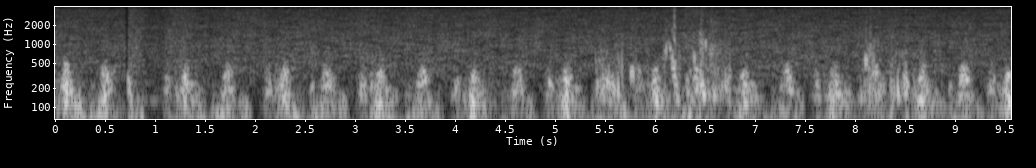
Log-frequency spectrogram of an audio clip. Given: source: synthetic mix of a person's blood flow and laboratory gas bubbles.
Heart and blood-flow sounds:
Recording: Doppler ultrasound of blood flow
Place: precordium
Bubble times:
5.39-5.83 s: bubbles
6.07-6.78 s: bubbles
8.03-8.27 s: bubbles
8.33-8.54 s: bubbles
From the record:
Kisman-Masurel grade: 222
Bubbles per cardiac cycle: several, 3 to 8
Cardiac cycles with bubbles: 10 to 50%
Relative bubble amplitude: moderate (0.250 to 0.450)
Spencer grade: 2 (many but less than half of the cardiac periods contain bubble signals, singularly or in groups)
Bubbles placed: only in the low amplitude regions of the cardiac cycle

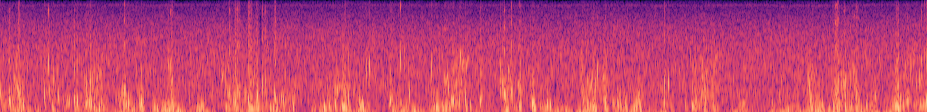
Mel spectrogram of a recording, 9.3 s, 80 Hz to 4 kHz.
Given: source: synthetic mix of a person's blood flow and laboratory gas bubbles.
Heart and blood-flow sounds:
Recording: Doppler ultrasound of blood flow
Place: precordium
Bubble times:
0.00-0.32 s: bubbles
0.41-1.08 s: bubbles
1.15-1.49 s: bubbles
1.61-1.78 s: bubbles
2.19-2.98 s: bubbles
3.20-3.73 s: bubbles
3.86-4.13 s: bubbles
4.28-4.87 s: bubbles
4.98-5.56 s: bubbles
5.79-6.48 s: bubbles
6.54-6.73 s: bubbles
6.83-7.23 s: bubbles
8.04-9.28 s: bubbles
From the record:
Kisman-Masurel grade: 333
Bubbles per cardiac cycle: rolling drumbeat, 9 or more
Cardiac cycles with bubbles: 50 to 99%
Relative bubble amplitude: loud (0.450 to 0.775)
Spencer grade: 3 (all of the cardiac periods contain showers or single bubble signals, but not dominating or overriding the cardiac motion signals)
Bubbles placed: anywhere in the cardiac cycle

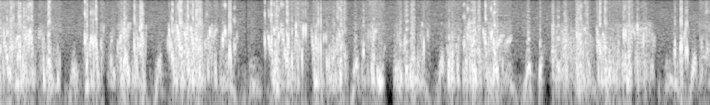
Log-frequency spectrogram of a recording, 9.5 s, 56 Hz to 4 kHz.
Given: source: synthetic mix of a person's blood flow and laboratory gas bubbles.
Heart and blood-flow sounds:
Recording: Doppler ultrasound of blood flow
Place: precordium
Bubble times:
0.00-0.82 s: bubbles
1.10-1.40 s: bubbles
1.43-1.96 s: bubbles
2.21-3.19 s: bubbles
3.50-4.66 s: bubbles
4.81-5.16 s: bubbles
5.25-5.75 s: bubbles
5.94-6.83 s: bubbles
7.17-7.29 s: bubbles
7.33-8.75 s: bubbles
8.97-9.21 s: bubbles
9.32-9.48 s: bubbles
From the record:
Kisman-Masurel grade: 444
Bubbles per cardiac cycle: continuous sound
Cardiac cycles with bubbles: 100%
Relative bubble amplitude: maximal (0.775 to 0.999)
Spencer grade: 4 (maximum detectable bubble signal sounding continuously throughout systole and diastole of every cardiac period, and overriding the amplitude of the normal cardiac signals)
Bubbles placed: only in the low amplitude regions of the cardiac cycle

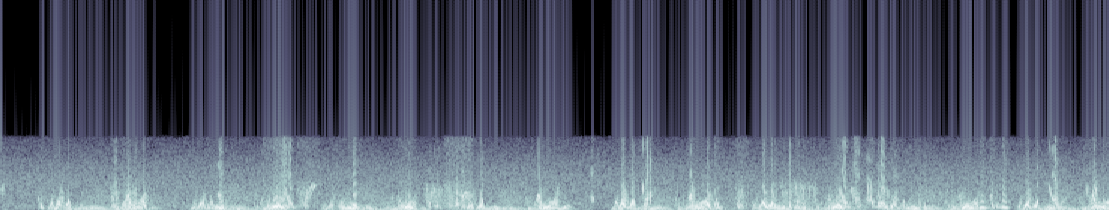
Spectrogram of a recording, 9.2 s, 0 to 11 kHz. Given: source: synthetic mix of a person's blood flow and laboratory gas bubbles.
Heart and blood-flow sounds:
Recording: Doppler ultrasound of blood flow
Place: precordium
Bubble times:
0.00-0.05 s: bubbles
0.29-0.44 s: bubbles
0.90-1.15 s: bubbles
1.79-1.90 s: bubbles
2.18-2.65 s: bubbles
2.74-3.00 s: bubbles
3.29-3.46 s: bubbles
3.50-3.94 s: bubbles
4.91-4.96 s: bubbles
5.31-5.46 s: bubbles
5.71-5.79 s: bubbles
5.91-6.02 s: bubbles
6.10-6.23 s: bubbles
6.40-6.81 s: bubbles
6.97-7.49 s: bubbles
7.56-7.75 s: bubbles
7.91-7.99 s: bubbles
8.12-8.44 s: bubbles
8.70-8.88 s: bubbles
9.02-9.11 s: bubbles
9.21-9.25 s: bubbles
From the record:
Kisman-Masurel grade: 243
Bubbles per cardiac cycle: several, 3 to 8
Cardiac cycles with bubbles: 100%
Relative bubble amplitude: loud (0.450 to 0.775)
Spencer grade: 3 (all of the cardiac periods contain showers or single bubble signals, but not dominating or overriding the cardiac motion signals)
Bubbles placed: anywhere in the cardiac cycle

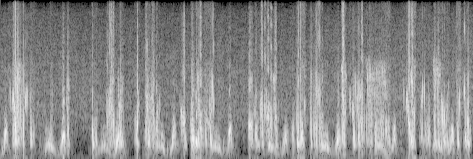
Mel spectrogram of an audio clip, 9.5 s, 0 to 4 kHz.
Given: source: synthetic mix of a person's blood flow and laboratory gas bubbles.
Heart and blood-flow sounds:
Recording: Doppler ultrasound of blood flow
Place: precordium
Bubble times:
0.15-0.70 s: bubbles
0.98-1.06 s: bubbles
1.31-1.40 s: bubbles
1.81-1.96 s: bubbles
2.11-2.48 s: bubbles
2.68-2.79 s: bubbles
2.88-3.21 s: bubbles
3.58-3.74 s: bubbles
3.78-4.28 s: bubbles
4.94-5.57 s: bubbles
5.82-6.14 s: bubbles
6.18-6.46 s: bubbles
6.81-6.93 s: bubbles
6.97-7.82 s: bubbles
8.03-8.31 s: bubbles
8.38-8.62 s: bubbles
8.64-8.99 s: bubbles
9.11-9.22 s: bubbles
9.25-9.42 s: bubbles
From the record:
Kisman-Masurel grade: 343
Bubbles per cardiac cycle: rolling drumbeat, 9 or more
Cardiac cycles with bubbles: 100%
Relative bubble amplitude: loud (0.450 to 0.775)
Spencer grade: 3 (all of the cardiac periods contain showers or single bubble signals, but not dominating or overriding the cardiac motion signals)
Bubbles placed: only in the low amplitude regions of the cardiac cycle

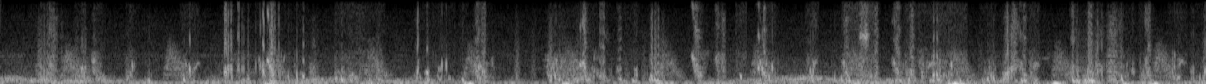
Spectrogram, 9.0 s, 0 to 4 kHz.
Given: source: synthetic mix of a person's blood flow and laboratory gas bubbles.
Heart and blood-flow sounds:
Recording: Doppler ultrasound of blood flow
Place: subclavian vein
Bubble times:
0.20-0.80 s: bubbles
0.93-1.04 s: bubbles
1.07-1.16 s: bubbles
1.34-1.50 s: bubbles
1.65-2.44 s: bubbles
2.50-2.89 s: bubbles
3.09-3.41 s: bubbles
3.43-3.71 s: bubbles
4.06-4.79 s: bubbles
4.83-4.98 s: bubbles
5.17-5.31 s: bubbles
5.35-5.45 s: bubbles
5.51-5.59 s: bubbles
5.66-5.84 s: bubbles
6.04-6.14 s: bubbles
6.23-6.60 s: bubbles
6.68-7.25 s: bubbles
7.34-7.81 s: bubbles
8.01-8.66 s: bubbles
8.75-9.05 s: bubbles
From the record:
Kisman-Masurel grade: 332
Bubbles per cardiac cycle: rolling drumbeat, 9 or more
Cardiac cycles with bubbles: 50 to 99%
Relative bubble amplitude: moderate (0.250 to 0.450)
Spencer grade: 3 (all of the cardiac periods contain showers or single bubble signals, but not dominating or overriding the cardiac motion signals)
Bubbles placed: anywhere in the cardiac cycle

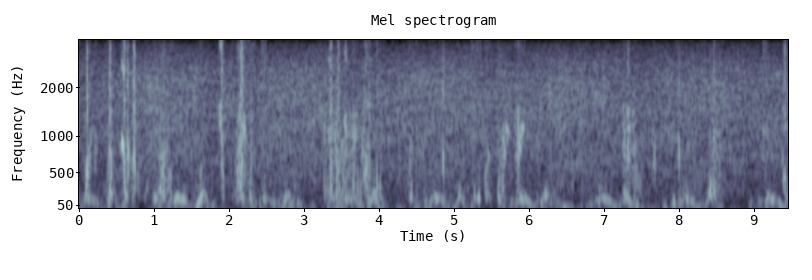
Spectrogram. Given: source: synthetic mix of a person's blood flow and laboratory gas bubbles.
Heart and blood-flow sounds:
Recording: Doppler ultrasound of blood flow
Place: precordium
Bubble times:
0.04-0.24 s: bubbles
0.32-0.46 s: bubbles
0.54-1.27 s: bubbles
1.85-1.96 s: bubbles
2.03-2.35 s: bubbles
2.41-2.50 s: bubbles
3.21-4.05 s: bubbles
4.35-4.51 s: bubbles
4.81-4.88 s: bubbles
5.21-5.51 s: bubbles
5.54-5.72 s: bubbles
5.79-5.95 s: bubbles
7.22-7.50 s: bubbles
7.62-7.68 s: bubbles
7.92-8.02 s: bubbles
8.37-8.57 s: bubbles
9.08-9.15 s: bubbles
9.34-9.45 s: bubbles
From the record:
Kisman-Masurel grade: 243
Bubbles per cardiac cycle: several, 3 to 8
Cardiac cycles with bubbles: 100%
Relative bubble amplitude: loud (0.450 to 0.775)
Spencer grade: 3 (all of the cardiac periods contain showers or single bubble signals, but not dominating or overriding the cardiac motion signals)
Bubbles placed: anywhere in the cardiac cycle

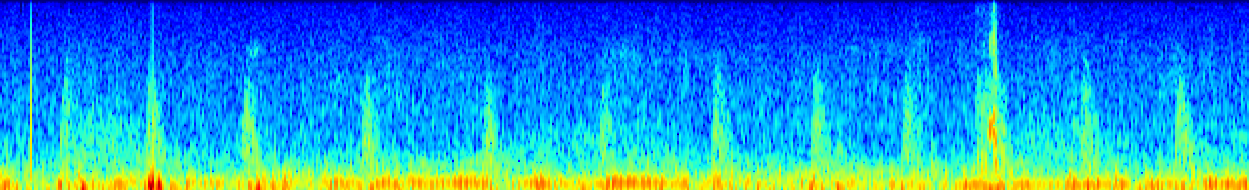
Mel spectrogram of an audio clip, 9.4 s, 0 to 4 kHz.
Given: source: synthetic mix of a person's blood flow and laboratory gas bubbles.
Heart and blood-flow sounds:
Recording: Doppler ultrasound of blood flow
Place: subclavian vein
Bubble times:
7.31-7.54 s: bubbles
From the record:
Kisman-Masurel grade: 122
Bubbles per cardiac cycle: 1 to 2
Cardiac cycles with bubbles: 10 to 50%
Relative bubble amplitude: moderate (0.250 to 0.450)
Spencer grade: 2 (many but less than half of the cardiac periods contain bubble signals, singularly or in groups)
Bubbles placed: anywhere in the cardiac cycle

